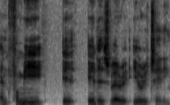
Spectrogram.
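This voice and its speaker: A man with a fairly low voice takes his time, talking at a fairly slow pace. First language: not English. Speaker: fly tyer presenting own product. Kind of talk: product tutorial. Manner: halting.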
